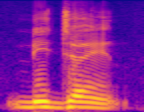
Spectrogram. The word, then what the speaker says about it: design: DESIGN डिजाइन, और साइन के आगे लगा दिया DE, तो ये हो गया डिजाइन, साइन और डिजाइन।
